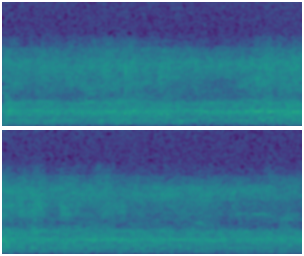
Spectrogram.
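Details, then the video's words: Many honey bees at a natural nest, building comb and storing honey, make an unbroken, even buzzing drone with rich overtones that hold steady for the whole stretch. "Beautiful Natural Honey Bees Nest comb building and storing honey"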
